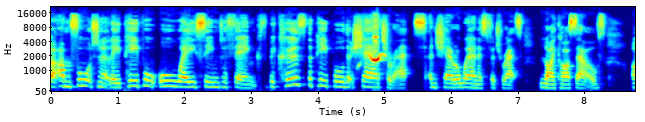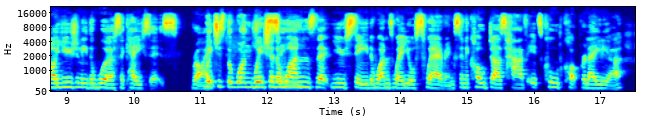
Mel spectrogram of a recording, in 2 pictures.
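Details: Adult woman speaking; no speech disorder.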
